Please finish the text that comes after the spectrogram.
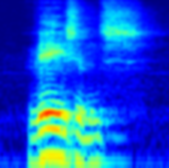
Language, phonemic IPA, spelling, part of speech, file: Dutch, /ˈʋeːzə(n)s/, wezens, noun, Nl-wezens.ogg
- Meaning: plural of wezen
